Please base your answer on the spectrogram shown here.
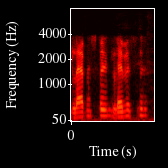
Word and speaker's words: Livingston: I mean, some people say Livingston. People who can't read say Livingston, but people who can read look at the letters and pronounce them the way that they're arranged.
